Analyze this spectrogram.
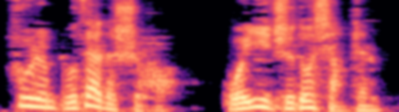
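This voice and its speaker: An arrogant demon lord dotes on his wife in tender tones, read by a man. The voice is a bit high for a man and hurried. It sounds dry and close. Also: sing-song, a little mellow, breathy edge, dry recording. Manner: tender, indulgent.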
